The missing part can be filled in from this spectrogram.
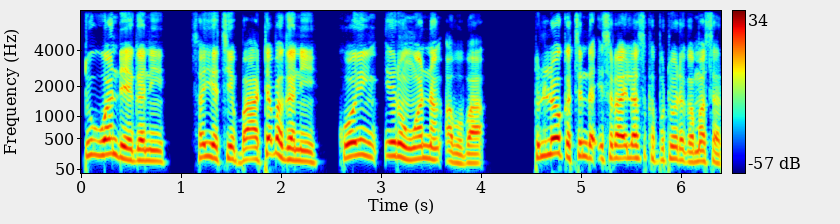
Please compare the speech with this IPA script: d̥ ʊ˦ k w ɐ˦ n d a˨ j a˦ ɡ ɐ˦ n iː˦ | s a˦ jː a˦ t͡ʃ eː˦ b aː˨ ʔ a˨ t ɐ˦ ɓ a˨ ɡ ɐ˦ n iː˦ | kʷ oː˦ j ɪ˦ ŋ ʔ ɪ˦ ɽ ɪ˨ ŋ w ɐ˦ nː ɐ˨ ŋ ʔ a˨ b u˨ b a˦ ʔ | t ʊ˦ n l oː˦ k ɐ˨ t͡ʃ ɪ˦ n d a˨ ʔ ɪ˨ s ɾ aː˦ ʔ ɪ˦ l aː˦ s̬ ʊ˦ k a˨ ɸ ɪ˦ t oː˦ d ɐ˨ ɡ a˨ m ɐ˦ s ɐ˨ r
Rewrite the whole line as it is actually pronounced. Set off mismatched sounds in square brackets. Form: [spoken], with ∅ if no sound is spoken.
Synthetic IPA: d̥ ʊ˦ k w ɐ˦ n d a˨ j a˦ ɡ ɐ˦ n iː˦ | s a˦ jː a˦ t͡ʃ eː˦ b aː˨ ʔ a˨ t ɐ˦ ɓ a˨ ɡ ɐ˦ n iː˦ | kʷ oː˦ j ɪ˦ ŋ ʔ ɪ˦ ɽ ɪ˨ ŋ w ɐ˦ nː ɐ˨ ŋ ʔ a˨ b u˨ b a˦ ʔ | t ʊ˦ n l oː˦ k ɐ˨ t͡ʃ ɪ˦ n d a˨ ʔ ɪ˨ s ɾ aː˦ ʔ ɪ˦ l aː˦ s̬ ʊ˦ k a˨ ɸ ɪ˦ t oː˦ d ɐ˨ ɡ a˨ m ɐ˦ s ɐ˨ r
